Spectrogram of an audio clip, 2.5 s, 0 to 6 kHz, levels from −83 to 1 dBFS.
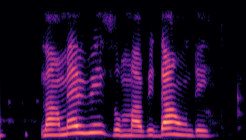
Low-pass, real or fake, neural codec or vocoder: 5.4 kHz; fake; codec, 16 kHz, 8 kbps, FunCodec, trained on Chinese and English, 25 frames a second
